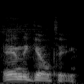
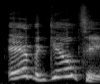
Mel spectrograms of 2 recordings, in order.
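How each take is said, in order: First: It is said flatly, without passion. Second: It is said with more passion.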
